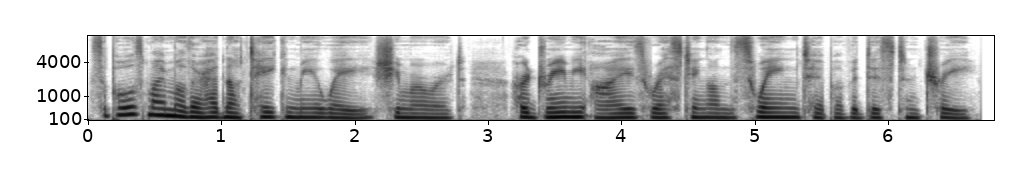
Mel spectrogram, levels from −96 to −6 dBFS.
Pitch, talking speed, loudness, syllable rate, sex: 180 Hz, 195 wpm, -17 LUFS, 5.2 syllables/s, female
